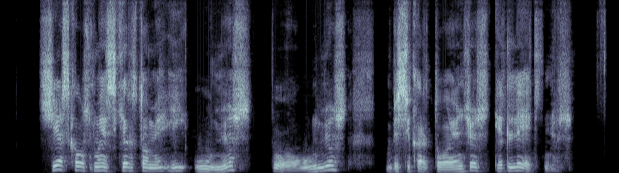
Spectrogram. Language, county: Lithuanian, Utena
